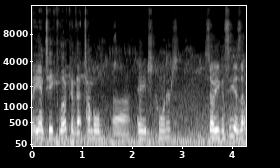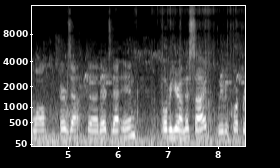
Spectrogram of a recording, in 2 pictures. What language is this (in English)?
English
